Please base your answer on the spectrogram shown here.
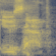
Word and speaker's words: Usopp: It's Usopp.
